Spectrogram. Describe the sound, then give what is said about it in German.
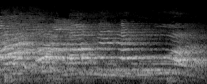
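A group of children screams together during a self-defence drill as an instructor lunges at them: a loud, sustained, high-pitched chorus of shrieks runs without a break and swells again near the end. “Plötzlich springt sie auf die Kinder zu. Alle schreien.”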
